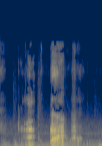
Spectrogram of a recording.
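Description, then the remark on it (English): A breathy vocal sound, like the end of a yawn, breaks into a sharp, harsh cough and a short choking gasp, then trails off into quieter throaty breaths. “I went from a yawn to a cough to a choke.”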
